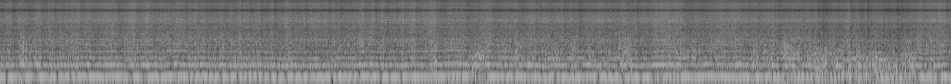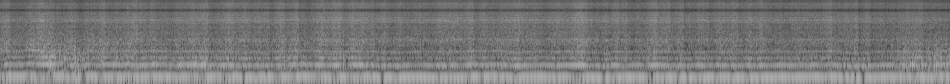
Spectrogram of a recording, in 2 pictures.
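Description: Parrot AR.Drone quadcopter's four electric motors and propellers running in flight, a steady hum heard from the drone itself. Its pitch wavers briefly around the middle as the motor speeds change.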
